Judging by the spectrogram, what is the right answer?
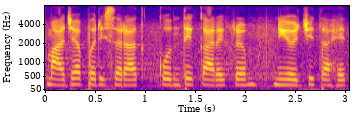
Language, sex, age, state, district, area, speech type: Marathi, female, 30-45, Maharashtra, Nagpur, urban, read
